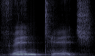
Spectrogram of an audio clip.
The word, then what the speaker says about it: vintage: não dizemos vintage ou vintage mas sim vintage ventage vintage ponto de acesso Olha só esse I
